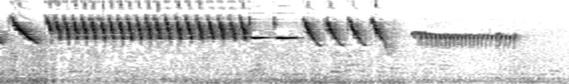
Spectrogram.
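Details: Beujeg bird with canary-like song: a downslur, a long buzzy high trill, a few sharp descending notes, then a steady buzzing trill fading out.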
